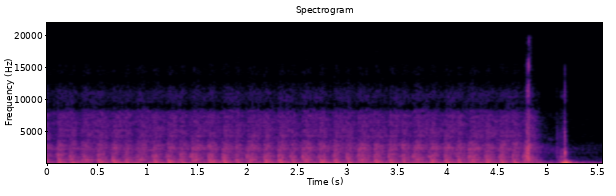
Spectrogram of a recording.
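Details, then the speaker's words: 2007 Honda Civic 1.8L four-cylinder with a crank-no-start complaint and no fuel pressure from the pump: the starter turns the engine for about five seconds with an odd, slightly uneven rhythm but it never catches; crank no start from a fuel pump power fault. "all right so as you guys can see it cranks but it does not start now the only other thing that i don't like if you guys noticed is the way this thing cranks it's kind of got an odd rhythm to it"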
